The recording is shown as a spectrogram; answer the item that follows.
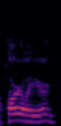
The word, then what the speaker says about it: Parlier: Do you mind pronouncing your full name? It's uh Parlier.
